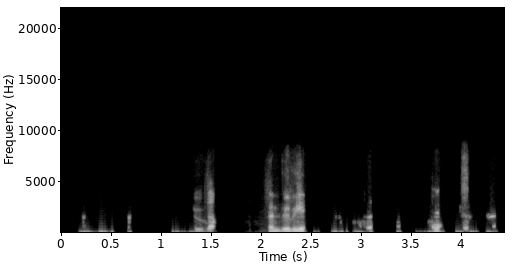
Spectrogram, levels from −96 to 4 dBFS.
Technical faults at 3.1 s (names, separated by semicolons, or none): speech suppressed in double talk; other side's voice leaking through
